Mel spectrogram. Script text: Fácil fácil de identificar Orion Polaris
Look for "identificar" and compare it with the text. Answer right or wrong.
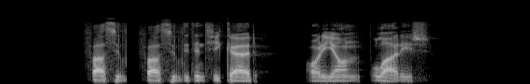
right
